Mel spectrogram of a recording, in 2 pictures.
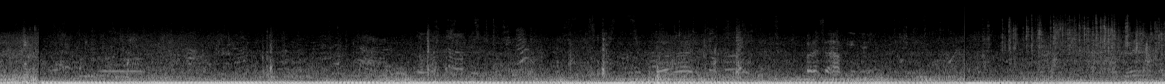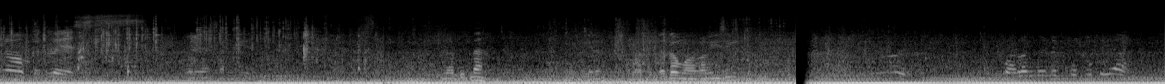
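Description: Wind rumbles steadily across the open sea.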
